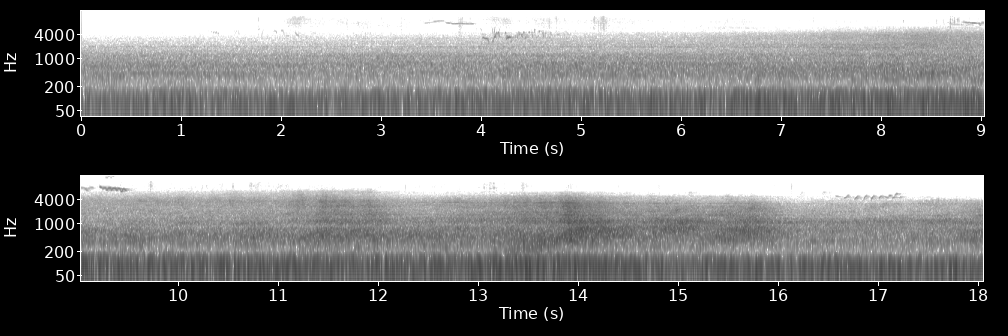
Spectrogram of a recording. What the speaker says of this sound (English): This Ryanair is off to Malaga.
